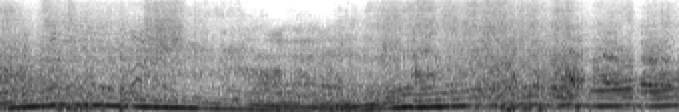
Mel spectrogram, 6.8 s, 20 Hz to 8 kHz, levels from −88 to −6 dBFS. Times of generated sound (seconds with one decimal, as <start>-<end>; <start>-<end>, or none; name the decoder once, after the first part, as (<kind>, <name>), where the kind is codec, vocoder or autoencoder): 1.7-5.8 (codec, HILCodec)

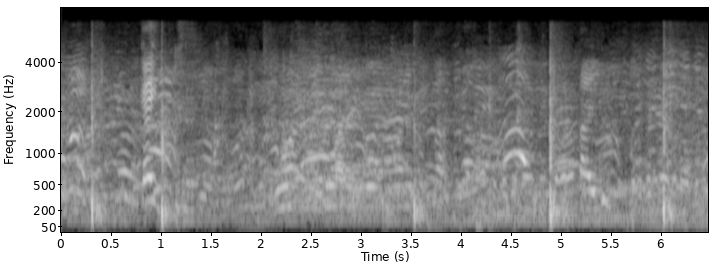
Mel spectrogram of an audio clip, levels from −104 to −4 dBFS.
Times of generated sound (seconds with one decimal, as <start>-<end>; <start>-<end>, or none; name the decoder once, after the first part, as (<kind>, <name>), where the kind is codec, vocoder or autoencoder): none

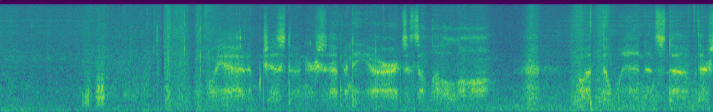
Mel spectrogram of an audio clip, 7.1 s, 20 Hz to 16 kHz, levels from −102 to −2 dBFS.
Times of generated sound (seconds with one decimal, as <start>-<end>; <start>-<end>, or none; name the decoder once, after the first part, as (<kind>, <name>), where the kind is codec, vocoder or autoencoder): 0.0-1.0 (autoencoder, DAC-VAE); 5.3-7.1

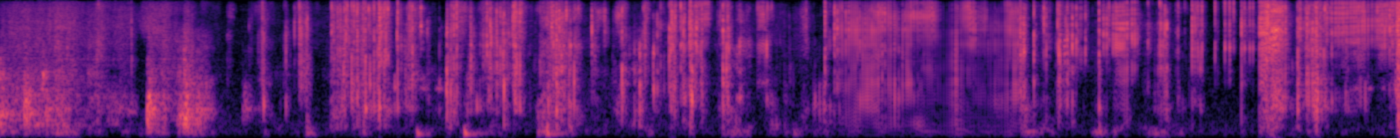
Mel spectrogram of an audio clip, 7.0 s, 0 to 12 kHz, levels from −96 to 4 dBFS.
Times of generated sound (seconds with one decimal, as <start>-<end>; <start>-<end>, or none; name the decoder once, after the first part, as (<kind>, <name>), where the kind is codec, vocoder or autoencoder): 4.2-5.1 (vocoder, BigVGAN v2)

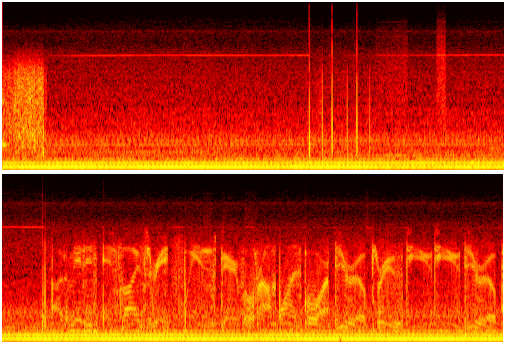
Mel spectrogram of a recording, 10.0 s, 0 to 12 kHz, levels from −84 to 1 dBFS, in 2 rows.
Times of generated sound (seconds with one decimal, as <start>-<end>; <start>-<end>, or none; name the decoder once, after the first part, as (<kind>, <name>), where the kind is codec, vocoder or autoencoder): none

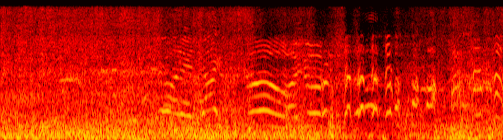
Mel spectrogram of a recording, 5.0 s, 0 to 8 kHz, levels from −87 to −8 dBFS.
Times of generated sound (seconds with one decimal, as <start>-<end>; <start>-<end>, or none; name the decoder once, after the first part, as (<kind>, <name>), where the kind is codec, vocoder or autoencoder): none

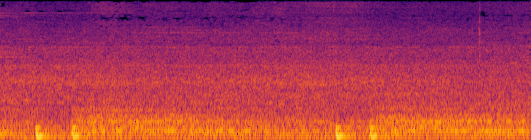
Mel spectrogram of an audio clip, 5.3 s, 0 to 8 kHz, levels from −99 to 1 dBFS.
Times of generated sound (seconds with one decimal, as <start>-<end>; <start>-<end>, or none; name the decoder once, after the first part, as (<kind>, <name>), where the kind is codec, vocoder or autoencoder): none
